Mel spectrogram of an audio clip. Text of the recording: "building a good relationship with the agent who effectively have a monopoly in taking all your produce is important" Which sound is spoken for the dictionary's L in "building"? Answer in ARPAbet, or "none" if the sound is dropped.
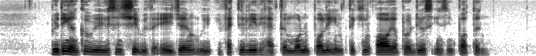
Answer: none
